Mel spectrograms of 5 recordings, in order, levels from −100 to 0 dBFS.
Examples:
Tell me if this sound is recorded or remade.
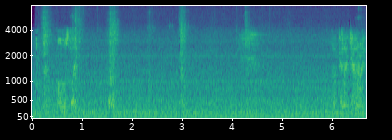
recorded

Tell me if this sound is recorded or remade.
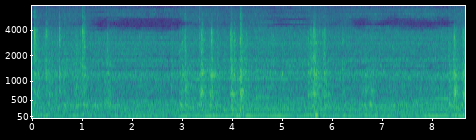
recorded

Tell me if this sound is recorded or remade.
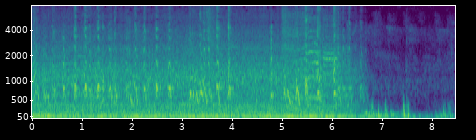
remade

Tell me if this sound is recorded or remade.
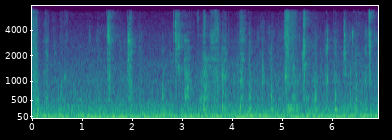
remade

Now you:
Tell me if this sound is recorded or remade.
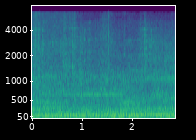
recorded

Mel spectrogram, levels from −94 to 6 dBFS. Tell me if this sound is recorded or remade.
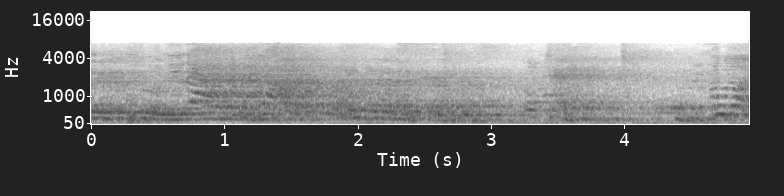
recorded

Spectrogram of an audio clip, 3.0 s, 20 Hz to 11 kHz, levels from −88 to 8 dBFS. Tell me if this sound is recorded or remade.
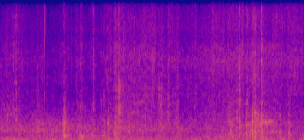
remade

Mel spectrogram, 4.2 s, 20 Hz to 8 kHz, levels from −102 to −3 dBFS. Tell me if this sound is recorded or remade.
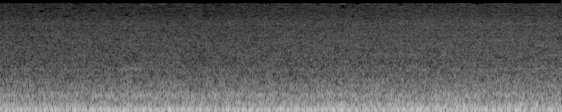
recorded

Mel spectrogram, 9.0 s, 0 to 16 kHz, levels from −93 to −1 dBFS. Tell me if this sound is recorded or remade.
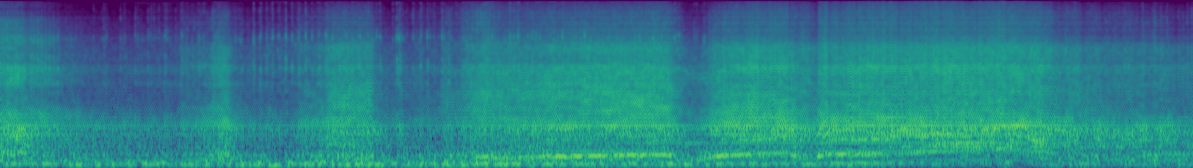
remade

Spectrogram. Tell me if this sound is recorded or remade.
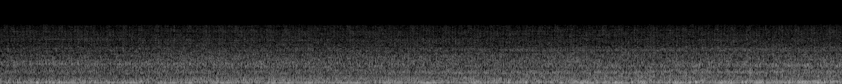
remade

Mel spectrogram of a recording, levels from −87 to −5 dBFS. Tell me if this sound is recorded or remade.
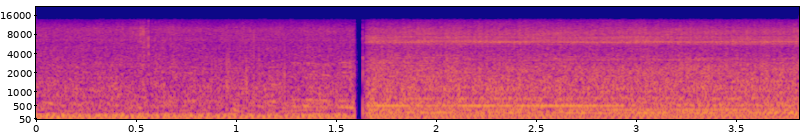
recorded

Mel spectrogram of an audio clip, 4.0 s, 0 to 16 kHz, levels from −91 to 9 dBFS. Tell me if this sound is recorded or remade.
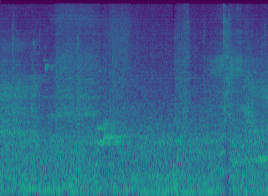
remade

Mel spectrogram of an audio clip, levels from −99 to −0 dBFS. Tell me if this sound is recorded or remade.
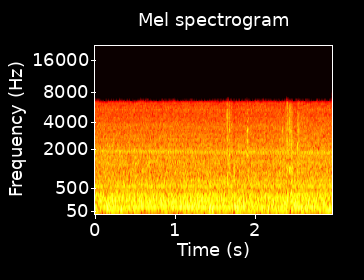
recorded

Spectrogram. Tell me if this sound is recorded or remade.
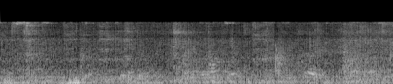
remade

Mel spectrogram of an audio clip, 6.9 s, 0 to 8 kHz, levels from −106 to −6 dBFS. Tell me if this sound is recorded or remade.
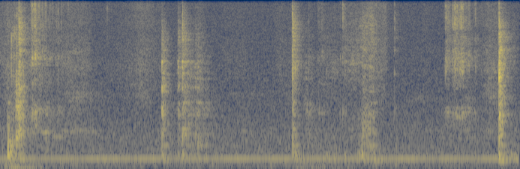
recorded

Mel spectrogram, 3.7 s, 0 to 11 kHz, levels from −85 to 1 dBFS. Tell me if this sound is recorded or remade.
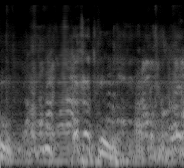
remade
